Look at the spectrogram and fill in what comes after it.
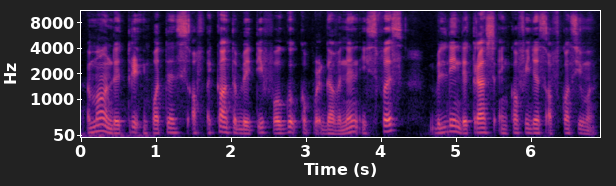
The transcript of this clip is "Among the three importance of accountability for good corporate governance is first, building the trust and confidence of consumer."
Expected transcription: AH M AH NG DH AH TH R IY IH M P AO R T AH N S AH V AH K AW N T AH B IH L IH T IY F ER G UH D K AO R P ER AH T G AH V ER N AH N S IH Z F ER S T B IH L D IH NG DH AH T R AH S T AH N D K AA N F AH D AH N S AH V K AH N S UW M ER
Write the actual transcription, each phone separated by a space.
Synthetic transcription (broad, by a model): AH M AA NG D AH T R IY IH M P AO T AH N S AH F AH K AW N T AH B IH L IH T IY F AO G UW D K AO P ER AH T G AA V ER N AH N IH S F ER S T B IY L D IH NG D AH T R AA S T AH N K AA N F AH D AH N S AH F K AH N S UW M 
